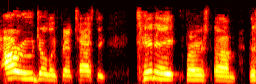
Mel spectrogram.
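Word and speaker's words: Araújo: Arujo, I like her so much that I'm not even going to complain about pronouncing her name the Brazilian way. Like, Yeah. Instead of Arajo, it's Araujo.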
